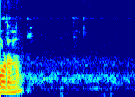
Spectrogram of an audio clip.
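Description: The last word of speech, then faint clicks and rustling of flat plastic craft wire strips being pulled and knotted by hand.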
